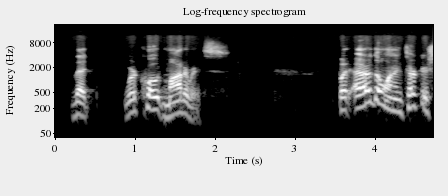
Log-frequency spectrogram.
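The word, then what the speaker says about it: Erdoğan: khan excuse me like erdogan the g is a soft and it's not pronounced basically with the line over it in turkish what did erdogan learn from this from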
